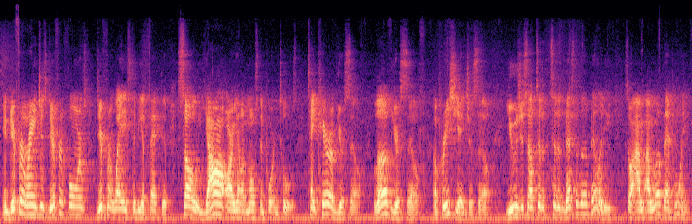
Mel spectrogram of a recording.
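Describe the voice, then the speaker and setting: A man teaching an acting class, talking casually in a lively way with a strong voice and acting out bits of his stories. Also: mid-range voice, moderate pace, few pauses, roomy sound, rough recording.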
